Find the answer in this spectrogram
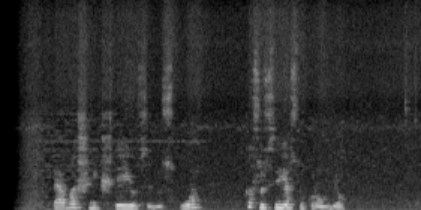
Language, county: Lithuanian, Marijampolė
